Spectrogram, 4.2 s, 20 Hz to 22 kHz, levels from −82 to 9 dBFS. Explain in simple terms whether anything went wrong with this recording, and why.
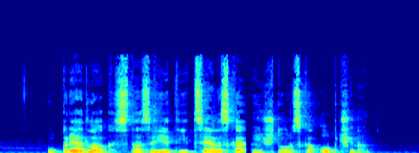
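Two brief glitches come from AAC frame loss with concealment. At 0.53 to 0.56 s, just before "predlogu sta zajeti celjska", about 20 ms of audio went missing, and at 2.41 to 2.55 s, right after "predlogu sta zajeti celjska", about 100 ms did. Each time the decoder filled the hole by reusing the last good sound, so you hear a short smeared, noisy patch rather than a hard silent gap or click. That smearing is what sets it apart from a plain dropout. The sound was likely carried by a low-delay AAC codec.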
